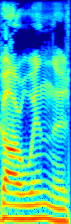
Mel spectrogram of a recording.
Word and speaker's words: Gawain: Ok, c'est comme ça en anglais qu'il prononce. Garvin, je ne sais pas en français. – Gauvin en français. – Gauvin en français. Sir Gawain, je l'écoute en anglais.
